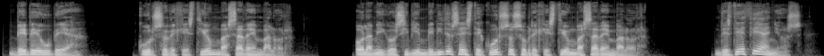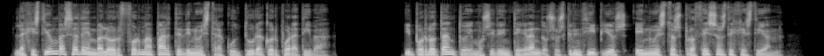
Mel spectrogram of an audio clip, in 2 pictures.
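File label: Spanish informative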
